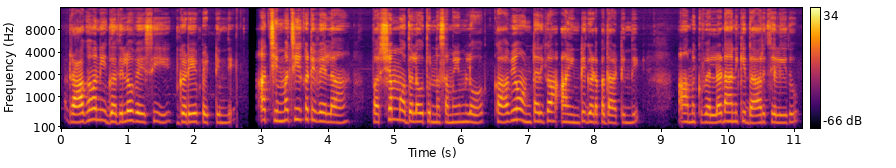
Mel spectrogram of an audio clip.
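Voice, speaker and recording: A woman narrating a dramatic audio story in a steady, scripted reading. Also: fairly high pitch.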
